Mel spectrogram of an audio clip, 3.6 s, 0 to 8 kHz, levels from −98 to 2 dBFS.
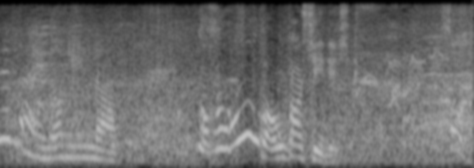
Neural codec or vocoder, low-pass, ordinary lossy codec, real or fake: vocoder, 44.1 kHz, 128 mel bands every 256 samples, BigVGAN v2; 7.2 kHz; none; fake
